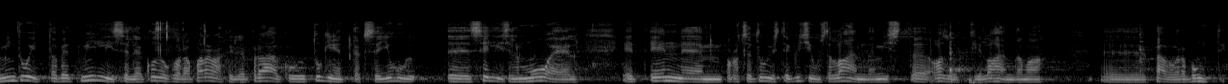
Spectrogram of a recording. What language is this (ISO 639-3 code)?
est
